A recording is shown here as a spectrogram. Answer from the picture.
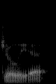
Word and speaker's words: Joliet: That's what it's pronounced, Joliet.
